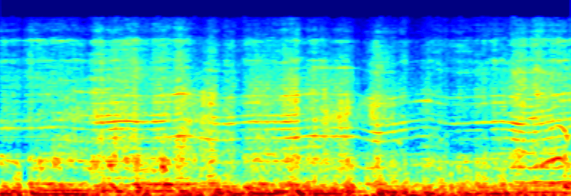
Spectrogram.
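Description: Radio-controlled model helicopter flying aerobatics close by, its engine and rotor pitch rising and falling together as it manoeuvres, with music playing underneath.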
